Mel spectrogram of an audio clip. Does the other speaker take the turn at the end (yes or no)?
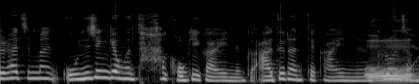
yes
